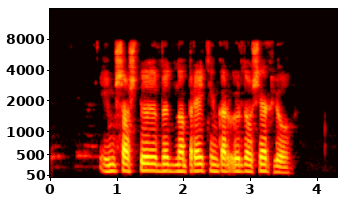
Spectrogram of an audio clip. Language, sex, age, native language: Icelandic, male, 40-49, Icelandic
